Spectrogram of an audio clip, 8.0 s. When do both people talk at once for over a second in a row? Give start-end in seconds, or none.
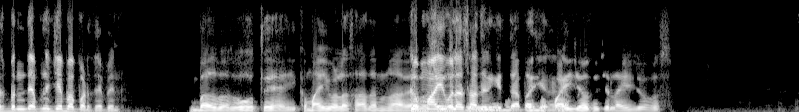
4.1-5.9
